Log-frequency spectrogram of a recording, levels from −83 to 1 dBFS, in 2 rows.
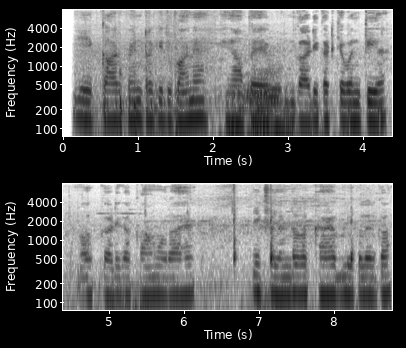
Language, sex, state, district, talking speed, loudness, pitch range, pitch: Hindi, male, Bihar, West Champaran, 185 wpm, -18 LUFS, 125-135 Hz, 130 Hz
